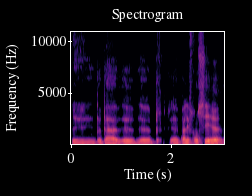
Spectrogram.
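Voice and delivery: a lightly voiced French comedy character, puzzled; Marcel's French. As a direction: retell Marcel rambling in French at the confused kids. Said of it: "I tapped the mic always and go".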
